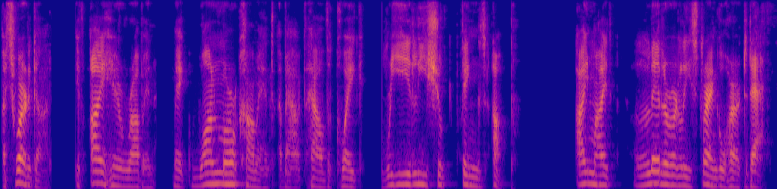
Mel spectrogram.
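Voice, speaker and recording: A man's voice: mid-range voice, unhurried, a bit bright. A man voicing a grumpy, weary small-town fisherman, reading his sardonic diary with dry grumbling and swearing. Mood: exasperated.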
